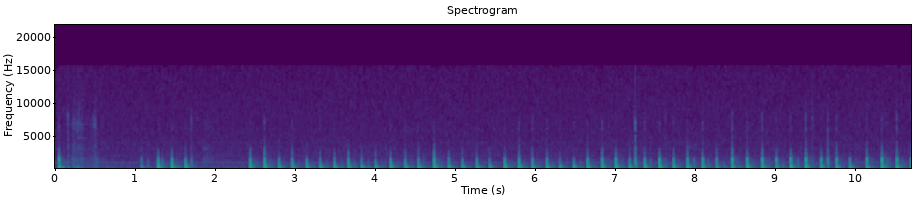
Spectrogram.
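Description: Fine-tip pen tapping dots onto paper in dot-art stippling, close-miked, in a steady run of about five or six taps a second. The taps break off near the start for about two seconds, with only a couple of taps in the gap.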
